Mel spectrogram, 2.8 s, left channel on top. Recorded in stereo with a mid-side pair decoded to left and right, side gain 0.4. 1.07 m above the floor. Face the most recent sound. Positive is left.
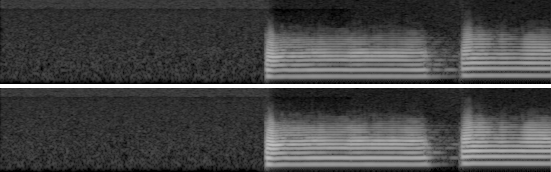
turn(degrees=-40)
